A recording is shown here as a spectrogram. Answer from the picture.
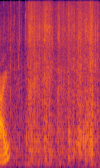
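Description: Clear plastic wrapping crinkling as it is handled and pulled off a new patent-leather shoe, a dense run of small crackles from about half a second in.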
